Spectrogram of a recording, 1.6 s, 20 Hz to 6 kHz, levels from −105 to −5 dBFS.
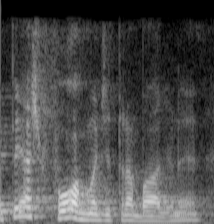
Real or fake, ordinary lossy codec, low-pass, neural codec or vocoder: real; AAC, 32 kbps; 5.4 kHz; none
